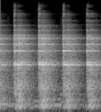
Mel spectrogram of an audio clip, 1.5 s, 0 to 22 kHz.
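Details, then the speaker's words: Honda CBF1000 rear wheel bearing replacement: four sharp hammer blows ring clear and bell-like, which the owner takes to mean the new bearing is fully seated. "ringing you can hear that means it's seated or as far as i know it does"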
